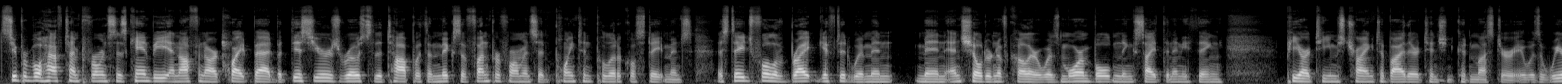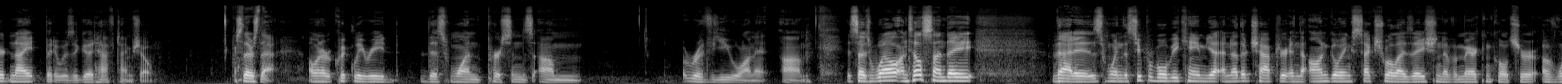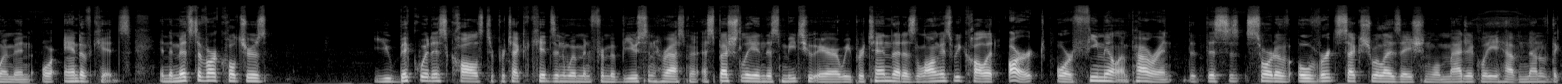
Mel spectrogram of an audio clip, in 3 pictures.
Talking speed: 205 wpm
